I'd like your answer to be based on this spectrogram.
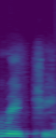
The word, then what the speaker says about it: Ricci: Yeah, and I didn't realize Christina Ricci or Rika, I can't pronounce her name, but Christina Ricci, yeah.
